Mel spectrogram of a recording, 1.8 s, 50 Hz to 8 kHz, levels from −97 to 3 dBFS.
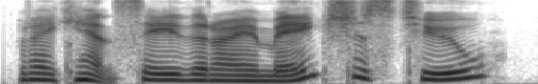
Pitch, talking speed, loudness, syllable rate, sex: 220 Hz, 300 wpm, -16 LUFS, 6.4 syllables/s, female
